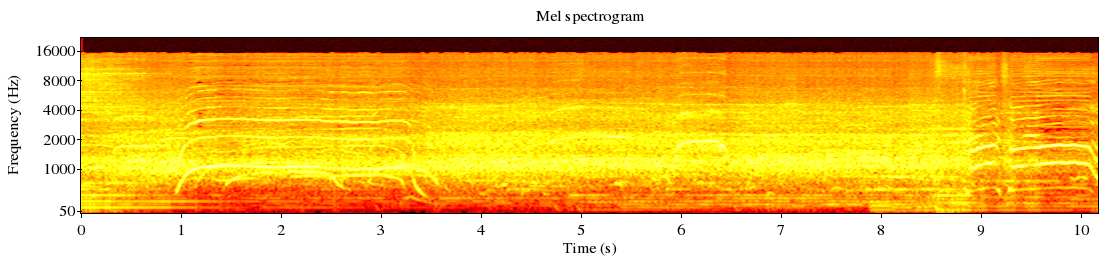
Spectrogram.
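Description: Live pop ballad accompaniment holding steady chords between sung lines, with audience members screaming in high, drawn-out cries about a second in and again near the end.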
